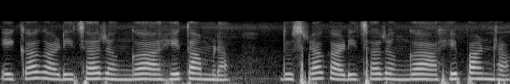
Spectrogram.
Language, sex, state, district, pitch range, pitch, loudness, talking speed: Marathi, female, Maharashtra, Sindhudurg, 235-255 Hz, 245 Hz, -20 LUFS, 115 wpm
